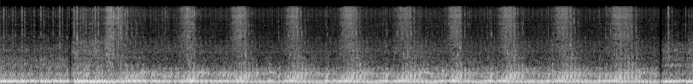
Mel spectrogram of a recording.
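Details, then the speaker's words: 1974 Kawasaki Z1B 900 four-cylinder engine, never apart since factory, run out of the bike for the first time since 1979 with carbs balanced by wire and blowing; even smooth running with brief revs, no knocks or misses, settling into a steady clean idle: normal idle. "wait it idles beautifully i set them up with little bits of wire and by blowing through them last night"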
